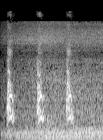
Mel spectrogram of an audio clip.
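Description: A dog barking three times, evenly spaced a little over half a second apart, over a low steady hum.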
